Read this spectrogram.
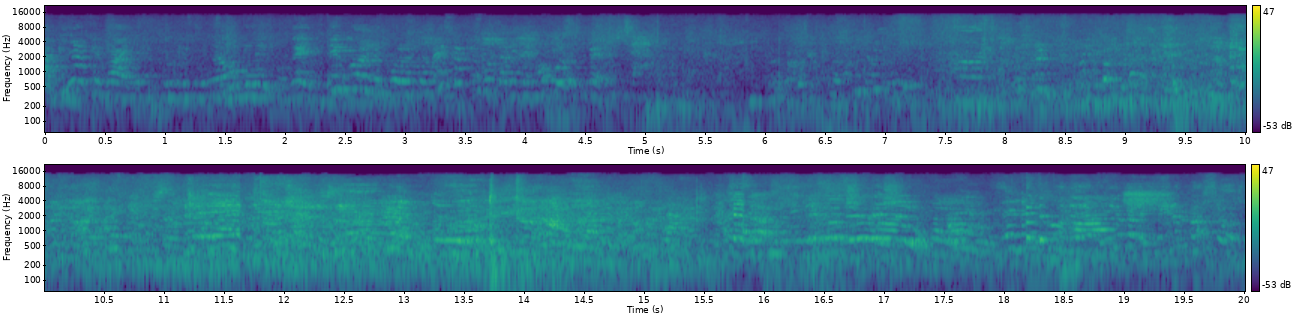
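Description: A young girl speaks on a stage, heard through a microphone in an echoing hall.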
